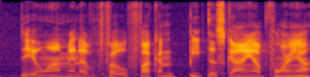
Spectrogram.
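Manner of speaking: droning, flat, monotone robot-like voice. Quoting the speaker's very old great aunt, imitating her robot-like voice. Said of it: "she sounds like a robot".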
